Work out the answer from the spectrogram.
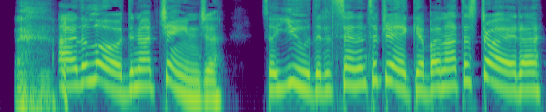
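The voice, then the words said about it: Put-on Italian accent. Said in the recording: “Can you do it in an Italian accent, though?”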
